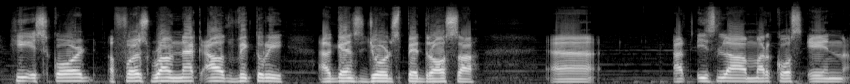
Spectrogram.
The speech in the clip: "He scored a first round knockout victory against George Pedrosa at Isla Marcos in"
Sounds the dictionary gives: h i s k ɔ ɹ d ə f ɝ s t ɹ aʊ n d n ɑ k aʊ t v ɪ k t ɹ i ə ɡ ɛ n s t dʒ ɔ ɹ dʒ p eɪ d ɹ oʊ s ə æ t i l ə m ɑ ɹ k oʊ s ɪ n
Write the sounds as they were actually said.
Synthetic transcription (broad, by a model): h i s k ɔ ɹ d ə f ɝ s t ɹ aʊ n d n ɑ k aʊ t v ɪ k t ɹ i ə ɡ ɛ n s t dʒ ɔ ɹ dʒ p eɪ d ɹ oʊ s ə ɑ t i l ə m ɑ ɹ k oʊ s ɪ n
